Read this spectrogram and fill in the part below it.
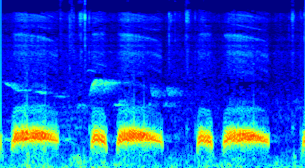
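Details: Decoy spotted dove cooing to urge other doves to coo. Steady low hooted notes alternate long and short, a long coo, a short one, another long one, in an even rhythm with brief silences.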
